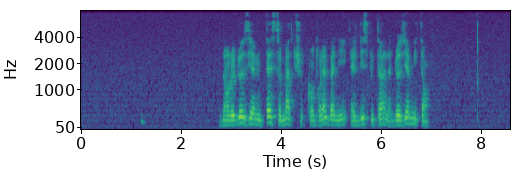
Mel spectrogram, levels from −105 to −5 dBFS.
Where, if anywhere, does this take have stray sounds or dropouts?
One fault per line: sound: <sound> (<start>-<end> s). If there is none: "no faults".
no faults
